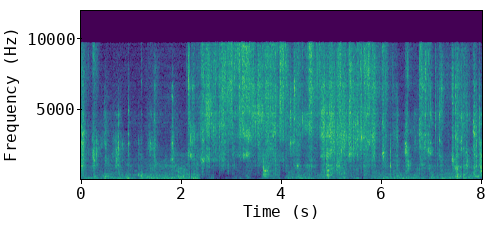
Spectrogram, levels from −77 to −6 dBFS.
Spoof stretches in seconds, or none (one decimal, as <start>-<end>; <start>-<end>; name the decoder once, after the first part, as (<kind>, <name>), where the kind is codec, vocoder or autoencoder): 0.0-8.0 (codec, DAC)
